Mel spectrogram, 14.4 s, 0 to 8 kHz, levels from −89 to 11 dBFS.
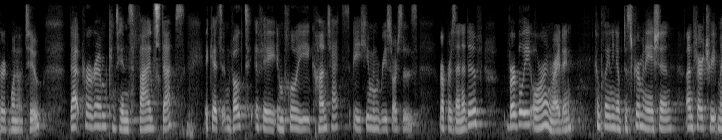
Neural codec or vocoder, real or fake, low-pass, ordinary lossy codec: codec, 16 kHz, 2 kbps, X-Codec, HuBERT features, trained on balanced general audio; fake; 7.2 kHz; MP3, 48 kbps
